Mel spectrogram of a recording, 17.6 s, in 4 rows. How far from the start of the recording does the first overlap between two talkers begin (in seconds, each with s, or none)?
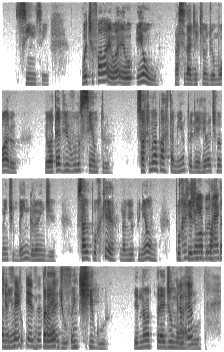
12.4 s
